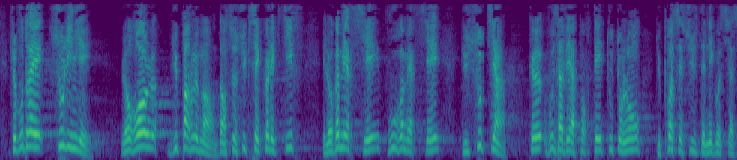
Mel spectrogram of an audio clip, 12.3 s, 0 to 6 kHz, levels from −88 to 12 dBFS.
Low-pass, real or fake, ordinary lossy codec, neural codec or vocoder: 5.4 kHz; real; MP3, 24 kbps; none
